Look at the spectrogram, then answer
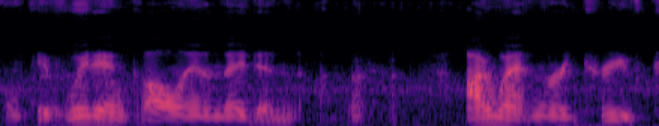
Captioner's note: laughing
